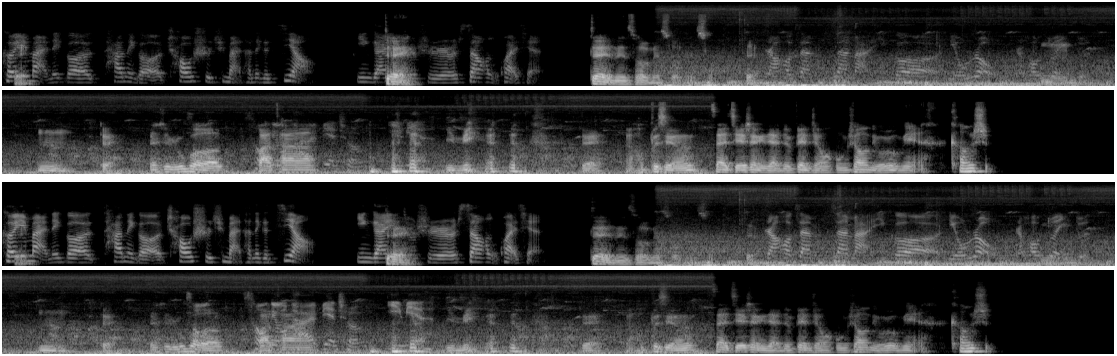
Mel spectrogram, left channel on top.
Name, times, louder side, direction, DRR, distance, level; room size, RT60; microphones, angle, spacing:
voice 1, 0.0-3.1 3.5-5.4 7.6-10.9 13.0-13.2 13.6-15.4, right 5 dB, 60° right, 0.6 m, -33 dB
voice 2, 5.9-7.1 7.4-7.6 10.4-10.9 11.5-12.3 12.6-13.4 13.7-14.3 14.8-16.6 16.9-21.0, left 3 dB, 55° left, 0.5 m, -22 dB
Cricket / Motor vehicle (road), 6.5-18.3, equal, 5° right, 0.3 m, -26 dB
3.4 x 2.6 x 2.3 m
head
